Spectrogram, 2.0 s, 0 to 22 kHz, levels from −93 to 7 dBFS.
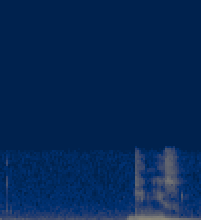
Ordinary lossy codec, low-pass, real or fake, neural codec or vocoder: none; 7.2 kHz; real; none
